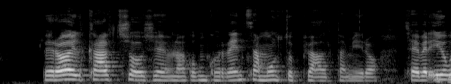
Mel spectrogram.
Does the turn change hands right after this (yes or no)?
no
